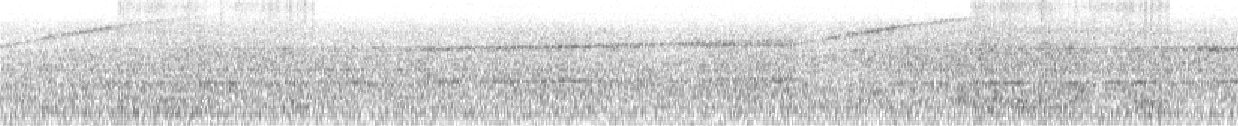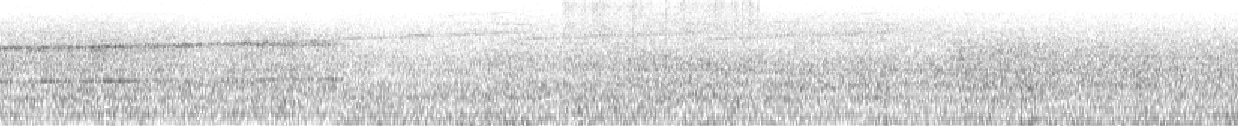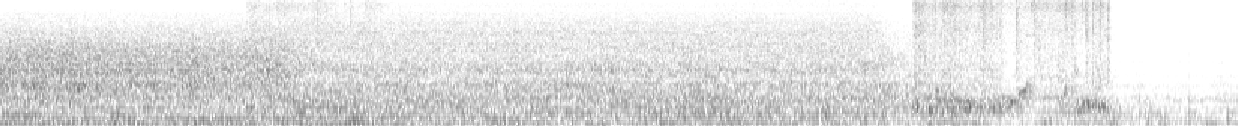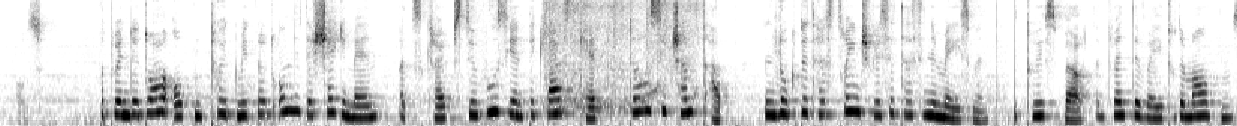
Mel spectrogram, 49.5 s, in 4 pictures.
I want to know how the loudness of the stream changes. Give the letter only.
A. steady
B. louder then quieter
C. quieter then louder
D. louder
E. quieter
A.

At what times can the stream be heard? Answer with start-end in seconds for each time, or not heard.
0.0-34.1.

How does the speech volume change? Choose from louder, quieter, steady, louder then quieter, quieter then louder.
steady.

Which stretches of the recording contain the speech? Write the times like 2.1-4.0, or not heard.
37.3-49.4.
